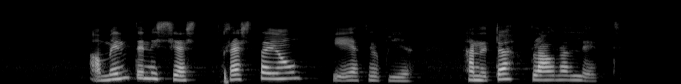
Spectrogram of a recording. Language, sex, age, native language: Icelandic, female, 40-49, Icelandic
